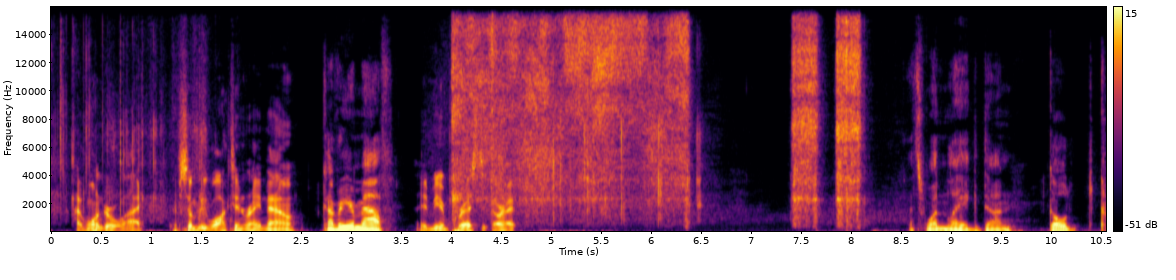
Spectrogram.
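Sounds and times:
speech: 0.2 - 4.9, 8.6 - 10.5
aerosol can of gold spray paint spraying a person's leg: 4.0 - 6.6, 7.4 - 8.2.

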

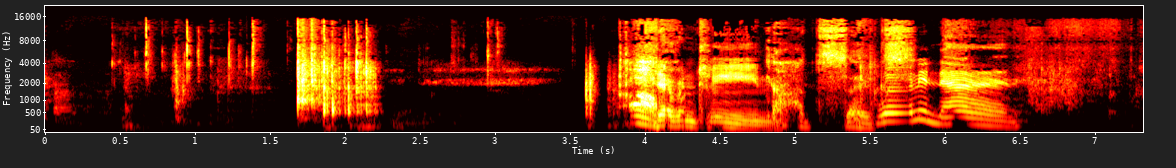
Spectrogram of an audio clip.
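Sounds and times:
dice rolling on a tabletop in a tabletop game: 0.5 - 2.3
speech: 3.9 - 6.7.

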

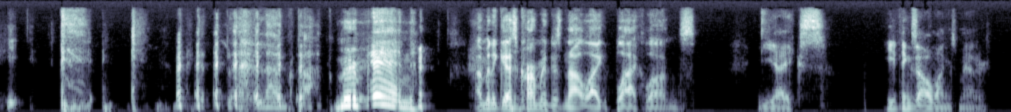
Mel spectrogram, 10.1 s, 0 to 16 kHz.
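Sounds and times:
little cough: 0.6 - 1.6
laughter: 1.6 - 4.3
speech: 1.8 - 2.0, 2.6 - 7.0, 7.6 - 10.0.

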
